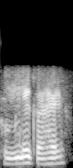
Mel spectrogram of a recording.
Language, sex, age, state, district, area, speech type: Hindi, male, 18-30, Uttar Pradesh, Jaunpur, urban, conversation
